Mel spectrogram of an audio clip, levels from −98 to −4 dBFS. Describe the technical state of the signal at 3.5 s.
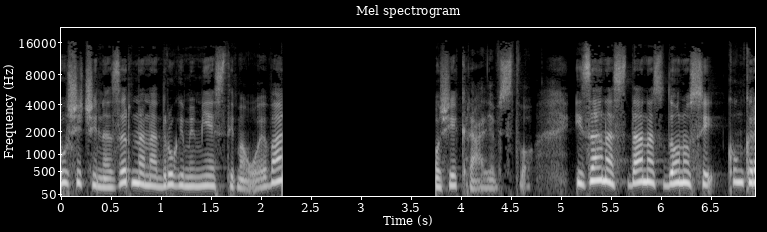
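At 3.5 s the signal sits inside an audio dropout to silence running from 2.21 to 3.74 s, about 1.54 s in total. The speech cuts out mid-flow and the gap carries no room tone at all before the voice returns abruptly. The likely cause is a lost input, whether a disconnected device, a failed link or a stray mute, while recording continued. On a waveform the span is a flat line; on a spectrogram, a blank vertical band.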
